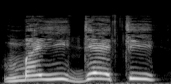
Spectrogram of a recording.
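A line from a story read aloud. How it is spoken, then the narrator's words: Shouted. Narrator (Russian): закричал он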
